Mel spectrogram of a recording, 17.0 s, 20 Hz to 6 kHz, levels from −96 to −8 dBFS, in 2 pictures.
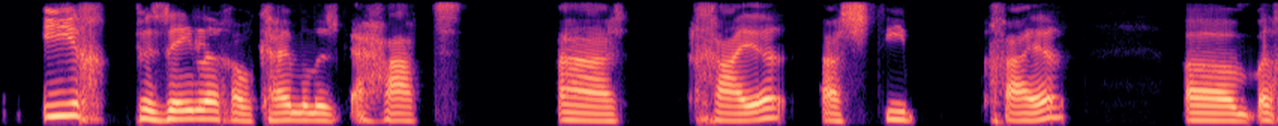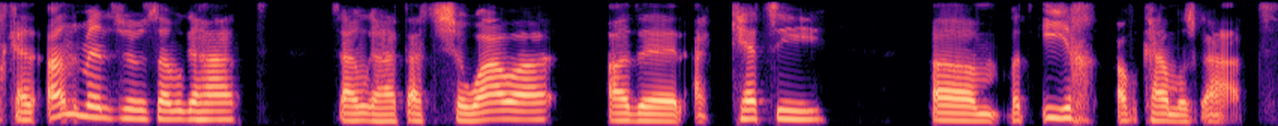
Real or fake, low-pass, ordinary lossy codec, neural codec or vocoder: real; 5.4 kHz; none; none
